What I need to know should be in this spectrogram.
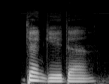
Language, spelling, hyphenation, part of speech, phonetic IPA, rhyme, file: Hungarian, gyengéden, gyen‧gé‧den, adverb / adjective, [ˈɟɛŋɡeːdɛn], -ɛn, Hu-gyengéden.ogg
- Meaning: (adverb) gently, tenderly, kindly, fondly; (adjective) superessive singular of gyengéd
